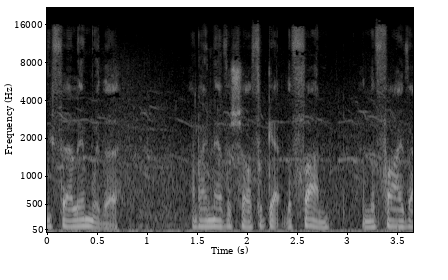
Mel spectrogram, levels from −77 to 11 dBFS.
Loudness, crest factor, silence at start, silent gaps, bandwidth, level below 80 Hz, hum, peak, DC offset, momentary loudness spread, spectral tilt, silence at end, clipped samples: -25 LUFS; 16 dB; 0 s; none; 17 kHz; -46 dBFS; none; -10 dBFS; 0.8%; 14 LU; -4.5 dB/octave; 0 s; under 0.1%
